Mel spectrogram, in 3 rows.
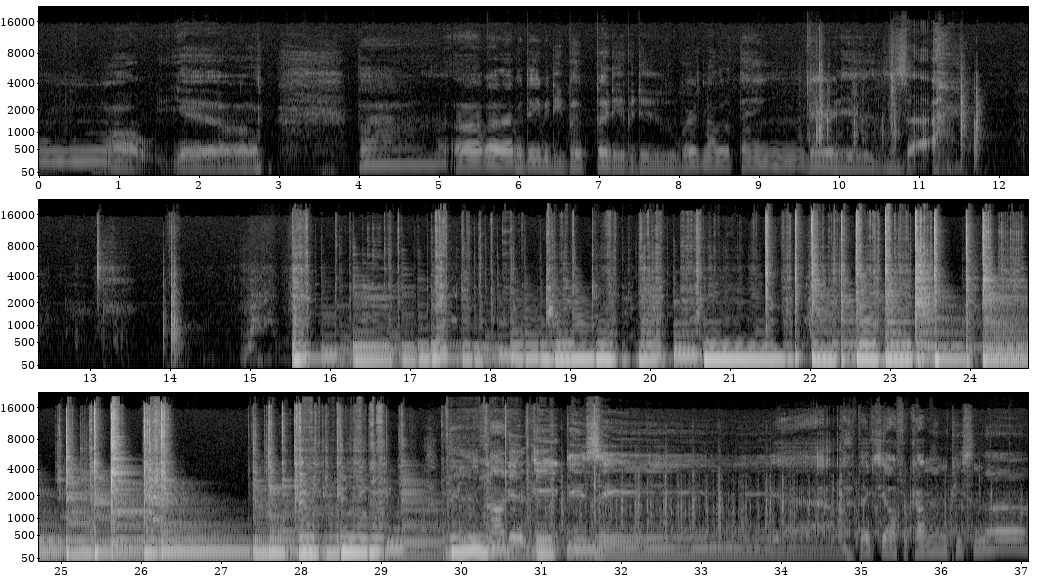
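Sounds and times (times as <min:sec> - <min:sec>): plucked guitar and bass music: 0:15.5 - 0:34.9
faint clicks: 0:29.7 - 0:37.0.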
